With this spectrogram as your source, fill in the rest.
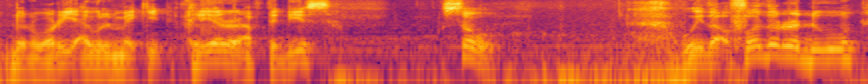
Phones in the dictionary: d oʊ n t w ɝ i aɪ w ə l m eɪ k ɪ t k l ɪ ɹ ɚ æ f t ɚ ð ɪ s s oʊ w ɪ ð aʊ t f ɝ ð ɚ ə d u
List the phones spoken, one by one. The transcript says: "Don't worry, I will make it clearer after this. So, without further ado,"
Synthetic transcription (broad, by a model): d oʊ n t w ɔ i aɪ w ə l m eɪ k ɪ t k l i ɚ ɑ f t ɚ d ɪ s s oʊ w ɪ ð aʊ t f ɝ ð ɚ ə d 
